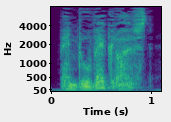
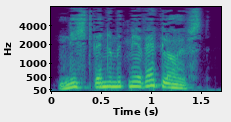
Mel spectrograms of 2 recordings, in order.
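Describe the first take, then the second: First: Put-on lower, grudging boy's reply; subdued, reluctant objection; sceptical boy. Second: Put-on high, insistent girl's voice; high-pitched, eager persuasion; urging girl. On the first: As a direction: answer in a low, doubtful voice. Boy answers the girl, sceptical. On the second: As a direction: coax him in a high young voice. Girl urging boy to flee. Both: A narrator's reading.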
